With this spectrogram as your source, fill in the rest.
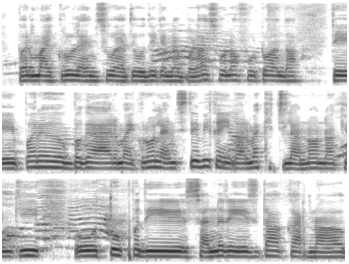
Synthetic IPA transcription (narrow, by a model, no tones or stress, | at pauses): pəɾmaːɪkɾoːlɛ̃ːnsɦoːɛːt̪eːoːd̪eːkənːeːbəɽaːsoːnaːpʰoːʈoːãːnd̪aː | t̪eːpəɾbəɡɛːɾmaːɪkɾoːlɛ̃ːnst̪eːbiːkəĩːbaːɾmɛ̃ːkʰɪ̥t͡ʃlɛːnaːɦʊ̃nd̪aːkjõːkɪoːt̪ʊpd̪iːsənɾeːzd̪aːkəɾnaː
